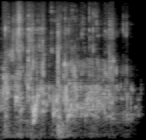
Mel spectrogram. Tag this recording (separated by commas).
splatter, Liquid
